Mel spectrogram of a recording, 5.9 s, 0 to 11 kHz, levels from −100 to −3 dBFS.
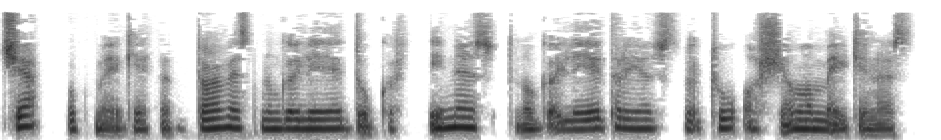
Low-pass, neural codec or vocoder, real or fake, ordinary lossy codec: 9.9 kHz; codec, 16 kHz in and 24 kHz out, 0.9 kbps, LongCat-Audio-Codec, fine tuned four codebook decoder; fake; MP3, 32 kbps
